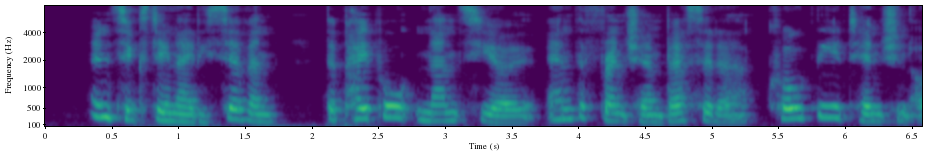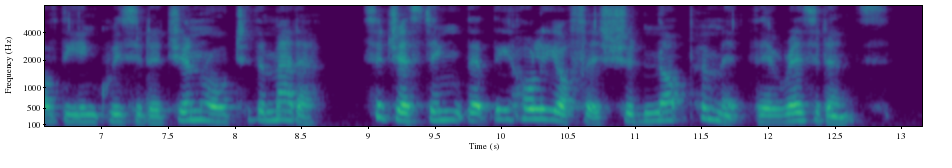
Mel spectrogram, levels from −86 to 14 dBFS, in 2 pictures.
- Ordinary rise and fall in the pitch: No, wide, 6.2 semitones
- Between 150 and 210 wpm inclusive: No, slow, 135 wpm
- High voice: Yes, high, 205 Hz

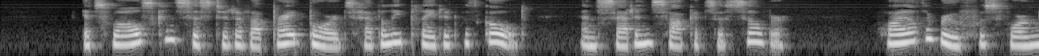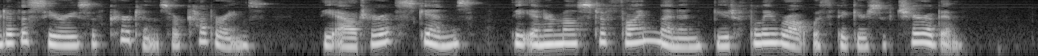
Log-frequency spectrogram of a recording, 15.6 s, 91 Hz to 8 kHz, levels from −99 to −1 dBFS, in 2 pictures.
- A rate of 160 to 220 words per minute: Yes, average, 165 wpm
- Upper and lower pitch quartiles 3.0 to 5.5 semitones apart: Yes, average, 3.6 semitones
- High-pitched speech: Yes, high, 245 Hz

